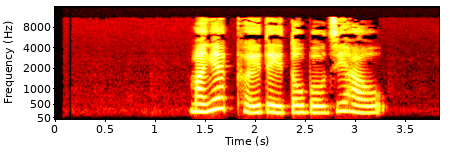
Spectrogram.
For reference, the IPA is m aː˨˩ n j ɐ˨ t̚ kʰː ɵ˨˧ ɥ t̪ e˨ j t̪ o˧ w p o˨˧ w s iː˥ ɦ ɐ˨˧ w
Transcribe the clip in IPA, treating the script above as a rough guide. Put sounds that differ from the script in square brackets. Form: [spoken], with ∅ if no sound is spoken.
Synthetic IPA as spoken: m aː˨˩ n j [ɐ˥] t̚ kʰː ɵ˨˧ ɥ t̪ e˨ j t̪ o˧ w p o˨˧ w [t͡s] iː˥ ɦ ɐ˨˧ w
